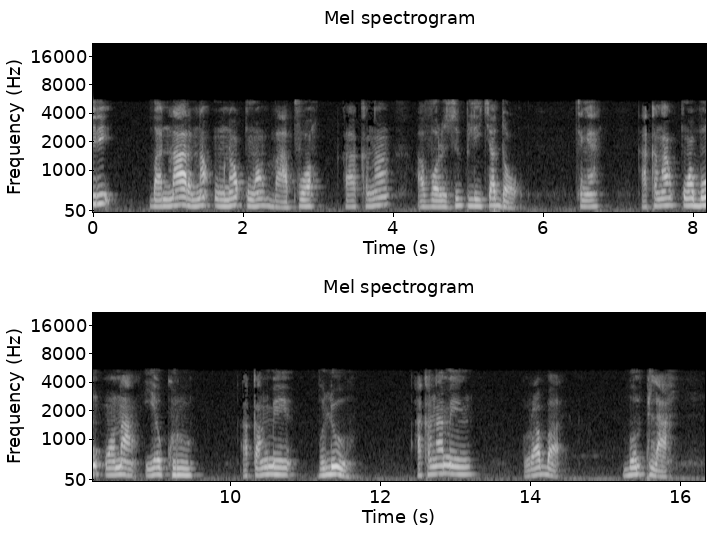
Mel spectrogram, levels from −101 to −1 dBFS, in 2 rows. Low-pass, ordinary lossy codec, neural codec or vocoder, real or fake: 5.4 kHz; AAC, 32 kbps; none; real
